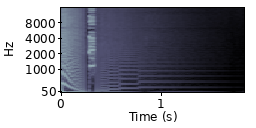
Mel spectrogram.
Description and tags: A glitchy percussion sort of sound with some high frequency and just generally weird. Created with a Nord Modular synth patch.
